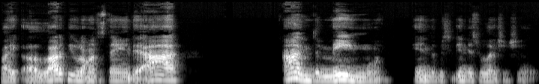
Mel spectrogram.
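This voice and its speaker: A soft-spoken woman, co-hosting a casual live-stream chat and telling her story in a meandering, reflective way. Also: fairly low pitch, measured pace, creaky.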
